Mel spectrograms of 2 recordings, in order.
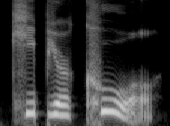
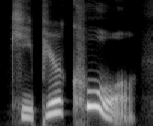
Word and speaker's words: keep your cool: The stress is on the last word. Listen. Keep your cool. Say it with us. Keep your cool.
